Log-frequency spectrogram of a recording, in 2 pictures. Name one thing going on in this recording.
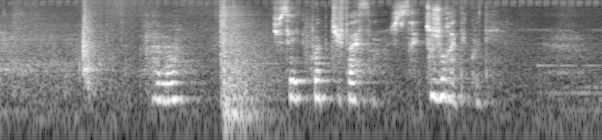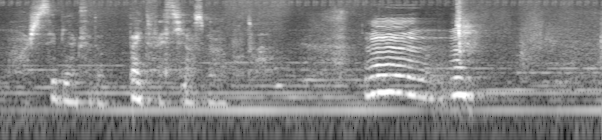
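A younger woman speaks softly nearby.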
